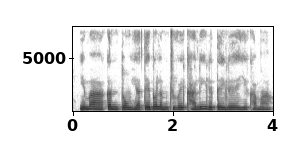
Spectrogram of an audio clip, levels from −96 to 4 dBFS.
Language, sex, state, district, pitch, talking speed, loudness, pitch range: Wancho, female, Arunachal Pradesh, Longding, 190 Hz, 180 wpm, -16 LUFS, 185-200 Hz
